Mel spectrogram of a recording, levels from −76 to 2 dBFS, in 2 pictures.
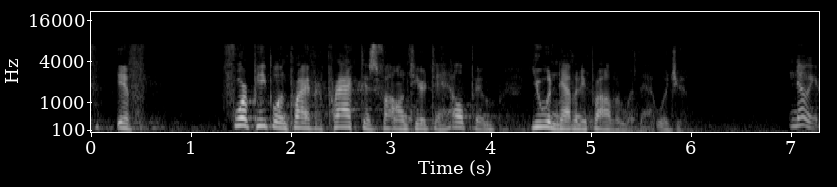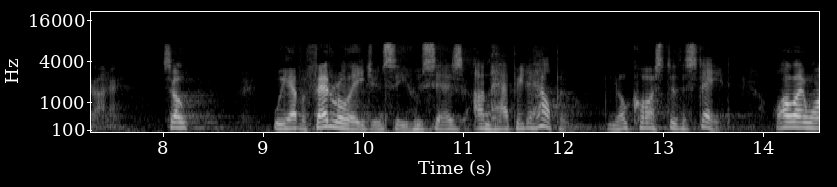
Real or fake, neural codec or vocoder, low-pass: fake; vocoder, 22.05 kHz, 80 mel bands, Vocos; 7.2 kHz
